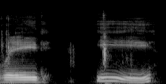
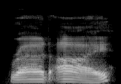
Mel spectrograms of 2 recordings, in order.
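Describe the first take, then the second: First: The first vowel is long, as in made. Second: The first vowel is short, as in bad. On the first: The speaker calls it right. "we want to say raid-E" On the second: The speaker calls it wrong. "instead of saying rad-I"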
